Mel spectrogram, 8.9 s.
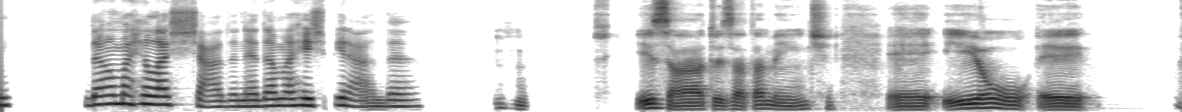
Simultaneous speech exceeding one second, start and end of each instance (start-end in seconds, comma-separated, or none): none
